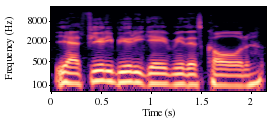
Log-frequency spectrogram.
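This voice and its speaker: Hoarse deep-voiced man hosting a stream. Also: fairly even intonation, moderate pace. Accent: American Northeast. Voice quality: deep, gravelly. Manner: chatty, greets chat viewers by name. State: hoarse from a cold. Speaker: livestream host. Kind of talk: casual livestream commentary.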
